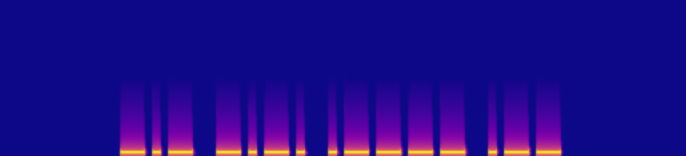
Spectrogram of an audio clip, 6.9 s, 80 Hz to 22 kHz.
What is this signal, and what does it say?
Morse code, heard as a keyed tone, about 15 wpm, 700 Hz. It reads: KC1W
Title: USA Call Signs - 4 Characters - 4x Character Spacing - 15wpm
